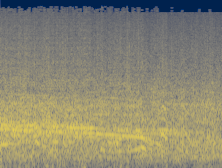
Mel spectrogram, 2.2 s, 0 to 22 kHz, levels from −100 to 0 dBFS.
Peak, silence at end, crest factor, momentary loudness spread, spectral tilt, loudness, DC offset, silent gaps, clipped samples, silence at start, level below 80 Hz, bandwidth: 0 dBFS; 0 s; 12 dB; 5 LU; -2.5 dB/octave; -13 LUFS; under 0.1%; none; under 0.1%; 0 s; -42 dBFS; 19 kHz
